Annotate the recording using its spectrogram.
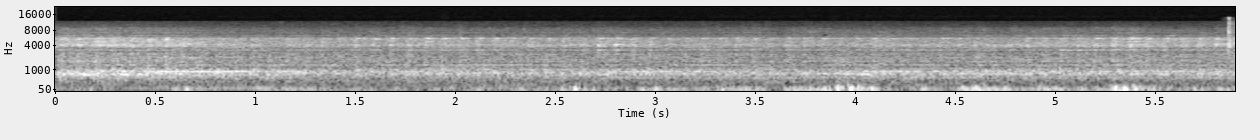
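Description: Men talk quietly nearby outdoors.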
